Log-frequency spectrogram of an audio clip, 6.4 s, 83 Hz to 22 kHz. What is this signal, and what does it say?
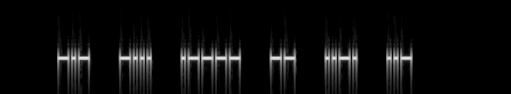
Morse code, heard as a keyed tone, about 28 wpm, spaced as for 16 wpm, 700 Hz. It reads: KB1MFU
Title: USA Call Signs - 6 Characters - 3x Character Spacing - 28wpm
